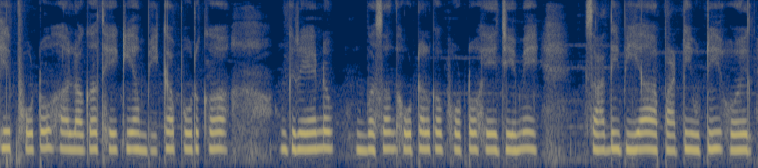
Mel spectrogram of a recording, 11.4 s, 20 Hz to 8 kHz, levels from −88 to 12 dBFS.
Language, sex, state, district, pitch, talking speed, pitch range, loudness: Chhattisgarhi, female, Chhattisgarh, Sarguja, 255 Hz, 100 wpm, 250-265 Hz, -21 LUFS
